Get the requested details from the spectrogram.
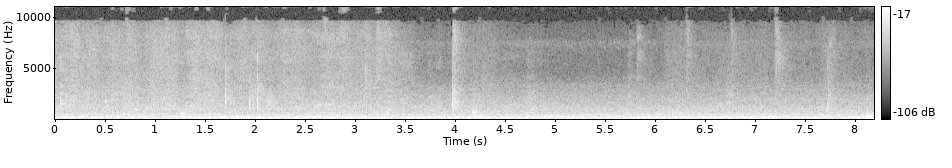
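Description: An eraser rubs across a whiteboard.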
